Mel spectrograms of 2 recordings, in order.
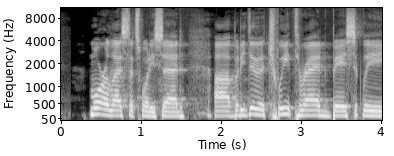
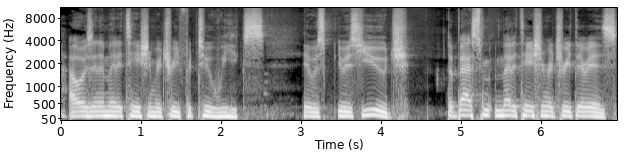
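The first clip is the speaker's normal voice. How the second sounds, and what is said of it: Imitates another person's voice. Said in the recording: “I don't know why I'm doing a Donald Trump voice.”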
